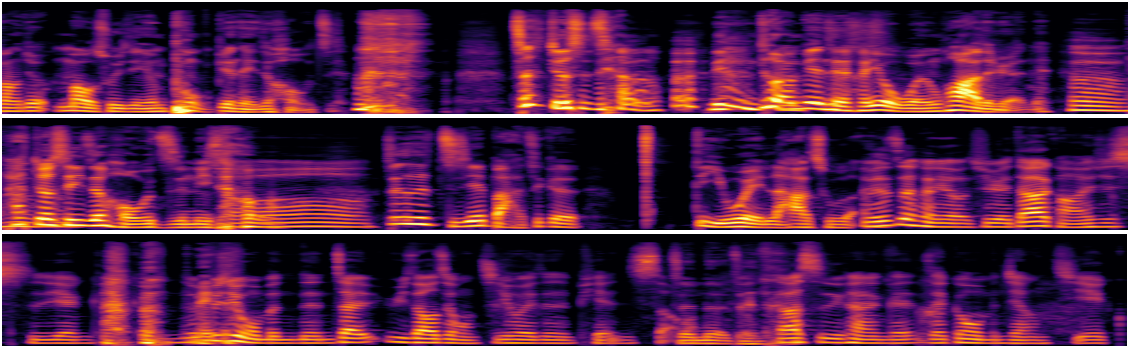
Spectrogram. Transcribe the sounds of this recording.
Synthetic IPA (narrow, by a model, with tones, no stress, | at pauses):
e˥˩fɑ˥ŋt͡ɕjo˥˧ʊmɑ˥˧ʊʈ͡ʂʰu˥i˧˩˥pʰʊ˥˨ŋpjɛ˥˩nʈ͡ʂʰɤ˧˦ŋi˧ə˧xo̰˧˥ʊd͡zɹ̩˦ | ʈ͡ʂɤ˥˩ɡə˩t͡ɕjo˥˧ʊʂ̬ɻ̩˥˧ʈ͡ʂɤ˥˧jɑ˥˩ŋə˩ni˨˩ni˨˩u˥a˧˦npjɛ˥˩nʈ͡ʂʰɤ˧˥ŋxə˧˦njo˨˩ʊwə˧˥nxwa˥˩d̪ə˩ɻə̰˧˦nɛ˧˦˧t̪ʰa˥t͡ɕo˥˧ʊʂ̬ɻ̩˥˩i˧˥t͡sə˥˩xo˧˥ʊd͡zɹ̩˧˥˦ni˨˩sɑ˥˩ʈ͡ʂə˥˩ɡə˩ʂ̩˥˩ʈ͡ʂɻ̩˧˥t͡ɕjɛ˥pa̰˨˩ʈ͡ʂɤ˥˩ɡə˩ | t̪i˥˧we˥˩ɪla̰˦ʈ͡ʂʰu˥la̰˨˥˦ʈ͡ʂə˥˩xə˧˦njo˨˩ʊt͡ɕʰy˥˩˧t̪a˥˩ja˥˩ka˨˩ŋwa˥˧t͡ɕʰy˥˩ʂɻ̩˧˥jɛ˥˧˩nkʰa˥˩nkʰa˥˩˥ppt͡ɕi˥˩ŋwɔ˨mə˦nnə˧˦ŋt͡sa˥˧ɪy˥˧t̪ɑ˥˧ʈ͡ʂɤ˥˩ʈ͡ʂʊ˨˩ŋt͡ɕi˥xwe˥˧ɪt͡sə˥˩d̪ə˩pʰjɛ˥˧nsɑ̰˥˨˩ə˦˥nd̪ə˨ʈ͡ʂə˦˥nd̪a˥˧a˥˩s̩˥˧kʰa˥˩n˨˩kə˥nt͡sa˥˩ɪkə˥nwɔ˨˩mə˦nt͡ɕjɑ˨˩ŋ˩t͡ɕjɛ˧˥k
